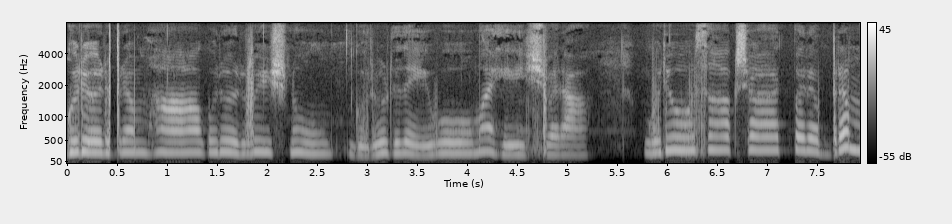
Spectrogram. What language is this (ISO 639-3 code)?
mar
